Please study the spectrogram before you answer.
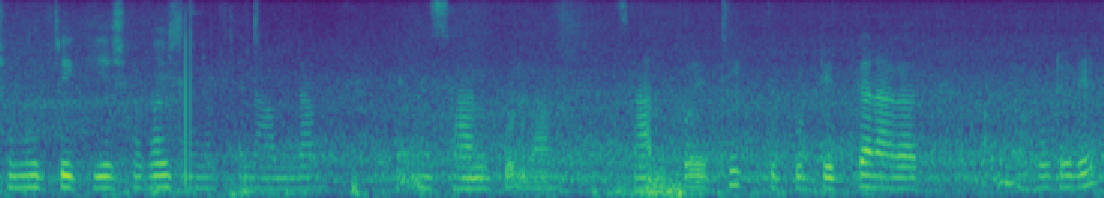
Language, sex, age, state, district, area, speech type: Bengali, female, 30-45, West Bengal, Kolkata, urban, spontaneous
